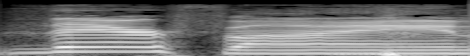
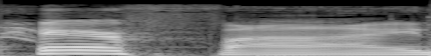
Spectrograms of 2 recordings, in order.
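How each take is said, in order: First: Dismissive breezy catchphrase. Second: Lightly mocking imitation; imitating her catchphrase. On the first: Retold or imitated. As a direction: brush it off lightly. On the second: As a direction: echo it back teasingly. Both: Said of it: "she says this one thing".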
